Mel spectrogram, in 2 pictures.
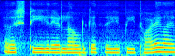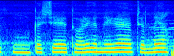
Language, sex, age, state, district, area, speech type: Dogri, female, 45-60, Jammu and Kashmir, Udhampur, rural, spontaneous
